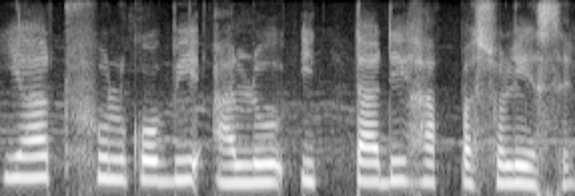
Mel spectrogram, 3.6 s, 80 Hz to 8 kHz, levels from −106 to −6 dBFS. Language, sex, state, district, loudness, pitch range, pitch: Assamese, female, Assam, Kamrup Metropolitan, -16 LUFS, 225-260 Hz, 245 Hz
